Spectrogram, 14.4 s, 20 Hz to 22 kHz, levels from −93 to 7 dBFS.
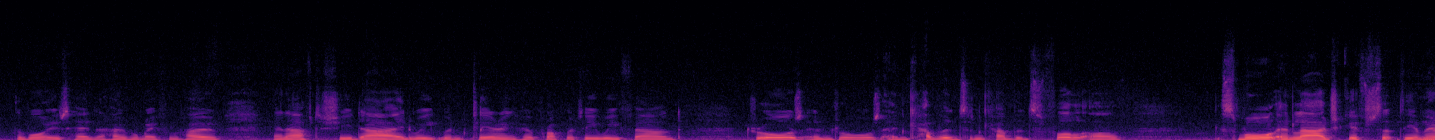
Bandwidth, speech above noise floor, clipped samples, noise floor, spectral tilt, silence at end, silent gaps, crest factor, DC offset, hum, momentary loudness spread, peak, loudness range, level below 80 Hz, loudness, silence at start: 15.5 kHz; 22 dB; under 0.1%; -58 dBFS; -7 dB/octave; 0 s; none; 20 dB; under 0.1%; none; 12 LU; -18 dBFS; 6 LU; -62 dBFS; -37 LUFS; 0 s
